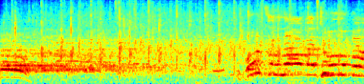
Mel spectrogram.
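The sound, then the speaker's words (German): A crowd in a beer tent in Upper Austria cheers and claps loudly and steadily at an FPÖ rally as presidential candidate Norbert Hofer makes his way to the podium, people waving red-white-red flags; many voices whooping and shouting over a continuous wash of applause, with a few higher cries rising above the noise. “Die Menschen jubeln, schwenken rot-weiß-rote Fähnchen.”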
